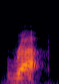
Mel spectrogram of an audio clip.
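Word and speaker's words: wrap: it overpowers it we don't say the w and we say this word rap there are two meanings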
